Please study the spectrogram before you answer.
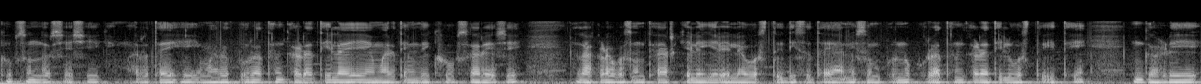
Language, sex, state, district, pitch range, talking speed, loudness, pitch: Marathi, male, Maharashtra, Pune, 95-105 Hz, 155 wpm, -19 LUFS, 100 Hz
